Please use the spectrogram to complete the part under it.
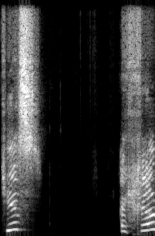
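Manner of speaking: put-on very high little old-lady character voice. An elderly lady opens her door to visitors, elderly lady voice. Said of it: "this uh, little elderly Tynum uh, lady".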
